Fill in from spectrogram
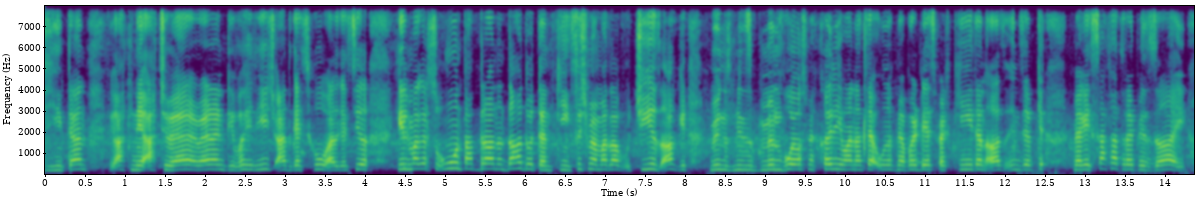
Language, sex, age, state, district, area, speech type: Kashmiri, female, 30-45, Jammu and Kashmir, Baramulla, rural, spontaneous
